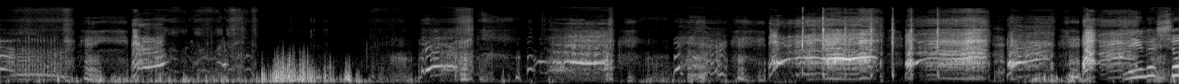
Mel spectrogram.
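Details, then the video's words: A pug reacting to two terriers coming down the drive, giving odd wheezy whines and strained, rising yelps in uneven bursts, with some snuffling and breathy noise between calls. "Pug making weird noises"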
